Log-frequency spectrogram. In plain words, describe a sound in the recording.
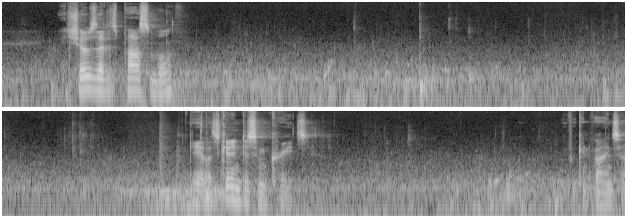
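Water gurgles softly underwater.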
